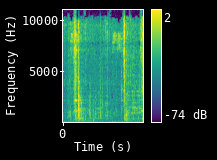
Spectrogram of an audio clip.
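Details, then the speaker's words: 23-year-old Club Car DS golf cart, motor under diagnosis: sharp separate clunks about every half second as the pedal is pulsed on and off, with a faint electric hum; owner unsure if motor, transaxle or spline, clunk on engagement. "gas on off on off on off on off so makes that click every time you engage it"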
